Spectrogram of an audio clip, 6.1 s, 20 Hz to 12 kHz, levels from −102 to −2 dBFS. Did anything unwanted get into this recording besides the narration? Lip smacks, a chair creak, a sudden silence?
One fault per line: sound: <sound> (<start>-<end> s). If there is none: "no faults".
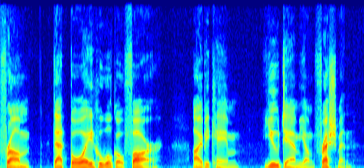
no faults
